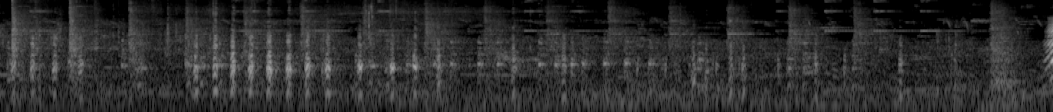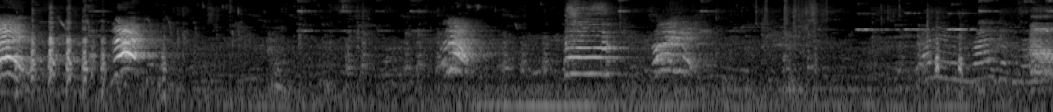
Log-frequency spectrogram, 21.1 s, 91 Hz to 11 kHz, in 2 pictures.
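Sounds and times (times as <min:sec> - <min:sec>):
rooster clucking: 0:00.1 - 0:08.8, 0:10.8 - 0:12.3.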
